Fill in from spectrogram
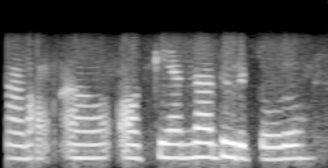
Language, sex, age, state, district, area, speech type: Malayalam, female, 18-30, Kerala, Idukki, rural, conversation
